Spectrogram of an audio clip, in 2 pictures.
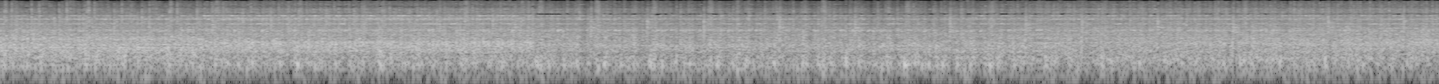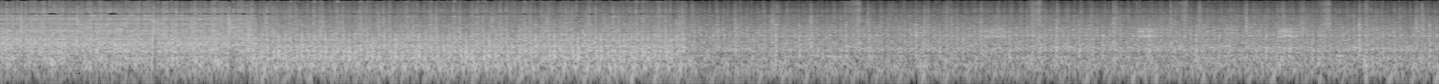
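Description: Old stationary engines chug and pop steadily outdoors.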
